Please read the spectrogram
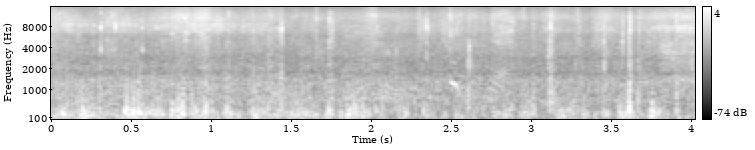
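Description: Wind buffeting the microphone: an irregular low rumble with uneven gusting thumps.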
